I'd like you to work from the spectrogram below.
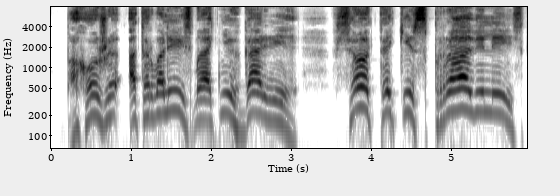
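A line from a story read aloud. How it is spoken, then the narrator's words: Shouting. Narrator (Russian): крикнул Хагрид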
